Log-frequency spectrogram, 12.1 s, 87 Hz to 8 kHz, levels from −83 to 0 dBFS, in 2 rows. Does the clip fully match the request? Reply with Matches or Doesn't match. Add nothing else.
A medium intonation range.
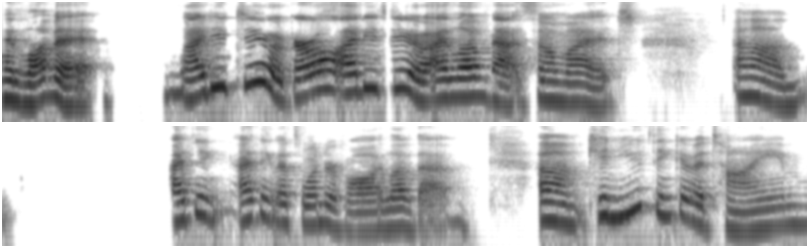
Doesn't match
